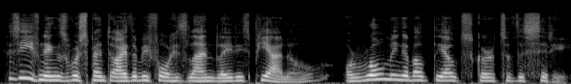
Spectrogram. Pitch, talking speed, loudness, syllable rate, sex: 170 Hz, 180 wpm, -18 LUFS, 5.5 syllables/s, male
